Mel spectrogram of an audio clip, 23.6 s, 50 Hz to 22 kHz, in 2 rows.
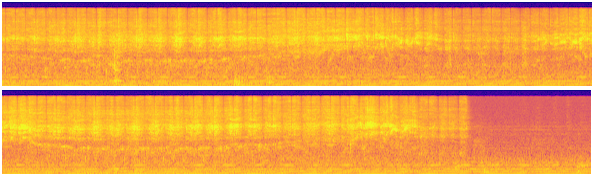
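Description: Steel kitchen knife blade being stroked back and forth across a wet 1000-grit water stone: a gritty, rhythmic scraping of edge-on-stone sharpening, stopping near the end as the blade is lifted off the stone.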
